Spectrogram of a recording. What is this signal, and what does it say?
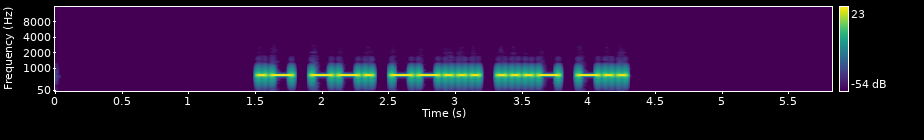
Morse code, heard as a keyed tone, about 25 wpm, 700 Hz. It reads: AG7VD
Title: Speed Racing - USA Call Signs 20wpm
